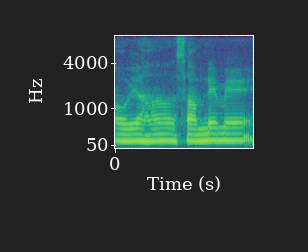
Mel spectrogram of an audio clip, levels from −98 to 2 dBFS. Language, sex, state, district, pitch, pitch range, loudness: Chhattisgarhi, male, Chhattisgarh, Rajnandgaon, 130 Hz, 130-135 Hz, -17 LUFS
